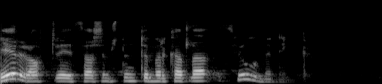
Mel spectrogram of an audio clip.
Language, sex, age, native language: Icelandic, male, 40-49, Icelandic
